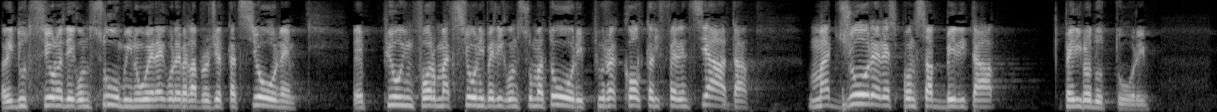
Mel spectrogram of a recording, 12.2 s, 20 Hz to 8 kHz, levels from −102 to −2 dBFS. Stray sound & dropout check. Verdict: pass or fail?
pass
